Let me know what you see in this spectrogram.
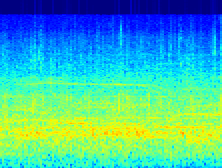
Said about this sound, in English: Deep drop handoff. Pumphrey stopped. Gang tackle. Line of scrimmage, and that's it. Listen to these crowd.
